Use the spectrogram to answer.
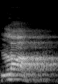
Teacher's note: यानी जब हम ला का उच्चारण करते हैं, ला यानी झटके के साथ हमारी जो जीभ मुड़ जाती है ऊपर की तरफ और जो आवाज है उसके किनारे से निकल के आती है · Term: पार्श्विक व्यंजन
